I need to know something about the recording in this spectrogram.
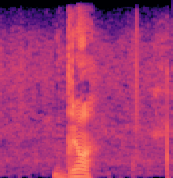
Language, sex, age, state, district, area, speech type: Kashmiri, male, 18-30, Jammu and Kashmir, Kulgam, rural, read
